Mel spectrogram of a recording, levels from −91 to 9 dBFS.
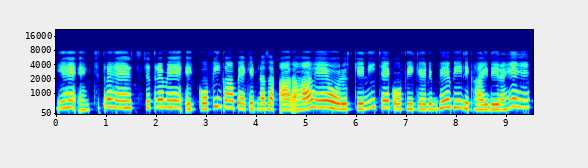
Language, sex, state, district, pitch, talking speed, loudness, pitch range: Hindi, female, Madhya Pradesh, Bhopal, 280 Hz, 155 wpm, -17 LUFS, 250-330 Hz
